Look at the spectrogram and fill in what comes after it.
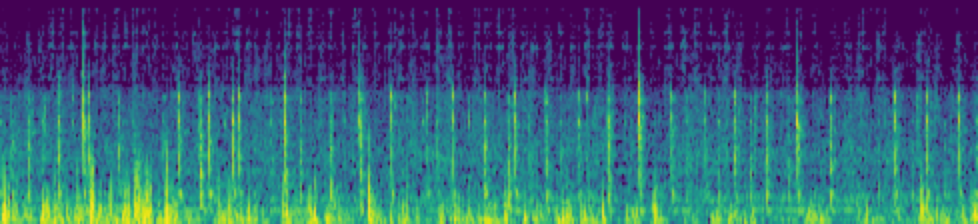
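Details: Brand-new Buzz Charter F e-bike, first time pedaling: loud, frequent, irregular sharp metallic knocking from inside the rear hub motor, as if metal parts collide. Cause unknown.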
